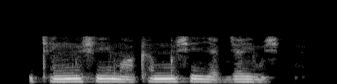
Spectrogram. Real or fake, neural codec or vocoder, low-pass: real; none; 3.6 kHz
